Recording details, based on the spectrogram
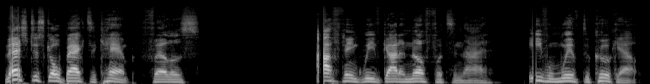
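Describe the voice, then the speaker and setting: A man's voice: mid-range voice, expressive, moderate pace, no echo, studio quality, lightly acted. An actor playing a weary, widowed old retired salesman, mild and plainspoken, in a comic dub. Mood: calm. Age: older. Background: loud background music.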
